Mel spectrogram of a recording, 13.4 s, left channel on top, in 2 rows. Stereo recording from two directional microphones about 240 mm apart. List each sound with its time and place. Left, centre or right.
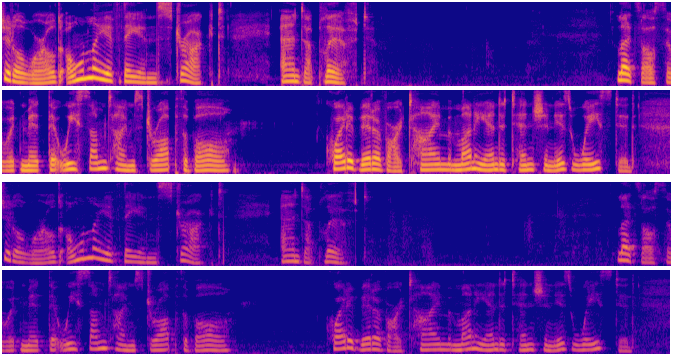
0.0 s speech: left
5.8 s speech: left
